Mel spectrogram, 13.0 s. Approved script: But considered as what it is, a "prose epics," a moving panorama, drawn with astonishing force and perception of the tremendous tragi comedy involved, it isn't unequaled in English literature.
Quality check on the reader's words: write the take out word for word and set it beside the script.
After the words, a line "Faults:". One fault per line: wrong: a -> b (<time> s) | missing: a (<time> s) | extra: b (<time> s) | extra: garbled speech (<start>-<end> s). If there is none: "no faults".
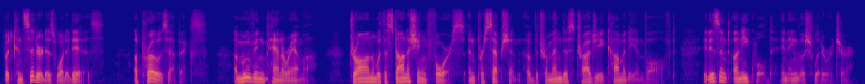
But considered as what it is, a "prose epics," a moving panorama, drawn with astonishing force and perception of the tremendous tragi comedy involved, it isn't unequaled in English literature.
Faults:
no faults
